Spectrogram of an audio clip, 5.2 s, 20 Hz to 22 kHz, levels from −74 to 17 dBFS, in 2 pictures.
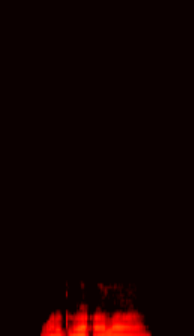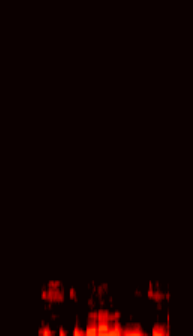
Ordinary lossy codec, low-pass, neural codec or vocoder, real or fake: Opus, 32 kbps; 3.6 kHz; none; real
